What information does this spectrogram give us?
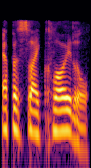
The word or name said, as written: epicycloidal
